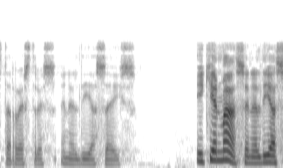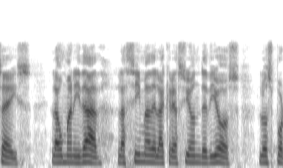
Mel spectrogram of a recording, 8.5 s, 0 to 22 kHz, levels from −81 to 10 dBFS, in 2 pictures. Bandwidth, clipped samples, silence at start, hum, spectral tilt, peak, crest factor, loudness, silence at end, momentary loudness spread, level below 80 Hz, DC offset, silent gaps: 8.2 kHz; under 0.1%; 0.1 s; none; -5 dB/octave; -2 dBFS; 20 dB; -20 LUFS; 0 s; 19 LU; -62 dBFS; under 0.1%; 2.56-2.61 s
